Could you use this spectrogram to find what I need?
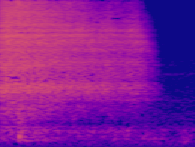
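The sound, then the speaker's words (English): A long, airy breath out during a guided calming breathing exercise. It is a broad, steady hiss that fades away after about one and a half seconds, with no voice present. “Breathe in with me and breathe out.”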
